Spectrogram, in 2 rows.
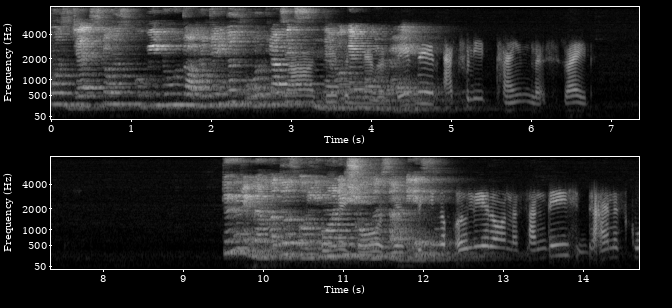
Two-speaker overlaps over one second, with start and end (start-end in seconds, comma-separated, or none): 2.8-4.5, 10.7-12.1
